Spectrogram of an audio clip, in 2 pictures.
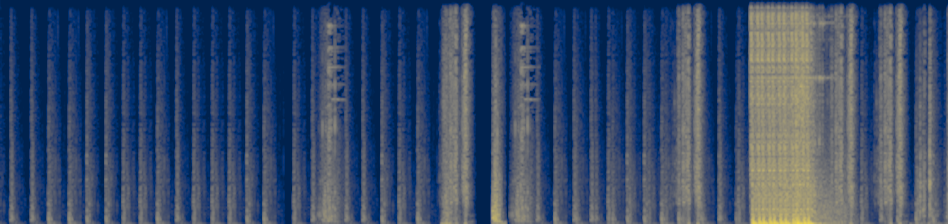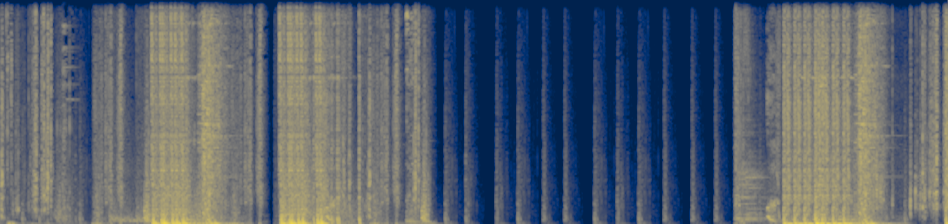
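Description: Footsteps patter quickly as a game character runs over grass.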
